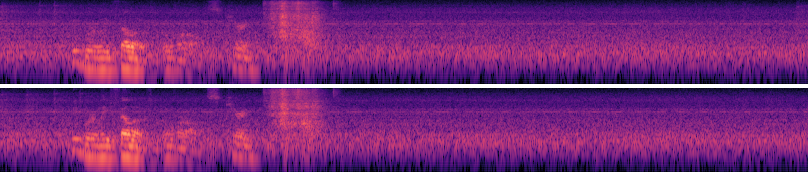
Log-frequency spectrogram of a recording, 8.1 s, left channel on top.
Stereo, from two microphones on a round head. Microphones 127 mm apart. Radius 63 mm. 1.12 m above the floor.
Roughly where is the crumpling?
Centre.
